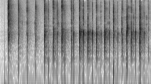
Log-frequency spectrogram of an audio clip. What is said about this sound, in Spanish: Pido un aplauso para nosotros mismos.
